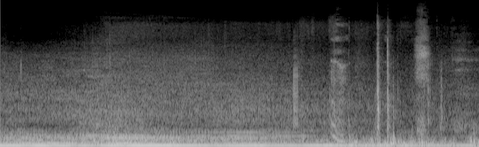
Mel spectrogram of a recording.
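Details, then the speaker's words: Engine with the valve cover off: the rockers all move when cranked, but it runs with a low, uneven, lumpy rumble, puttering and sharp backfire pops. The owner is unsure whether a valve is stuck or something else is wrong. Rough running with backfire. "giving me some backfire, some puttering, puff, puff, puff, like that."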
